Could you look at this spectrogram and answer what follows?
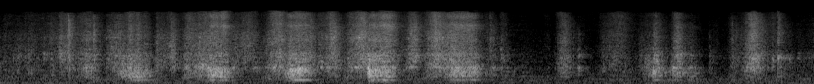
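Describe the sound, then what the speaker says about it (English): Leather strap yanked with pliers through the holes of a tabla drum head during reheading, giving repeated rough rubbing, scraping pulls in an irregular rhythm, close and fairly loud with no talk. "If this becomes too tight for you to pull with your fingers, you can use your pliers and"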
